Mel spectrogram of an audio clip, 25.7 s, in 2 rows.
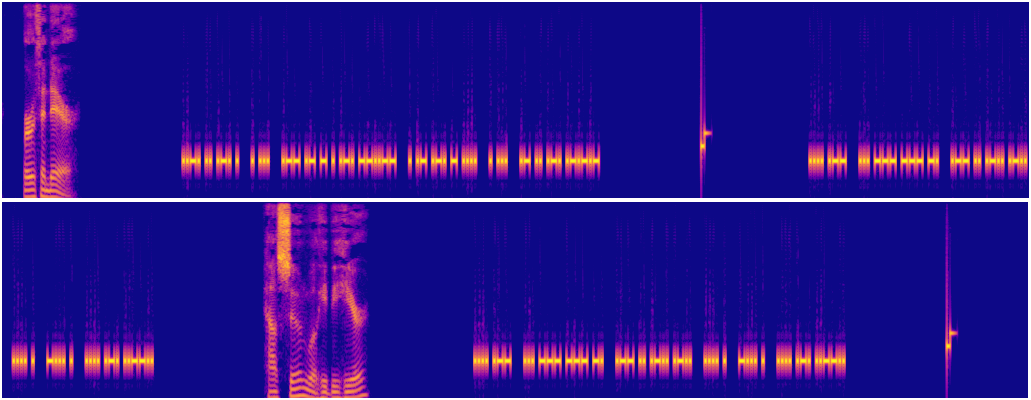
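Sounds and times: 
speech: 0.3 - 1.0, 16.2 - 17.5
very fast Morse code tones at 50 words per minute: 2.3 - 7.5, 10.1 - 14.8, 18.8 - 23.4.

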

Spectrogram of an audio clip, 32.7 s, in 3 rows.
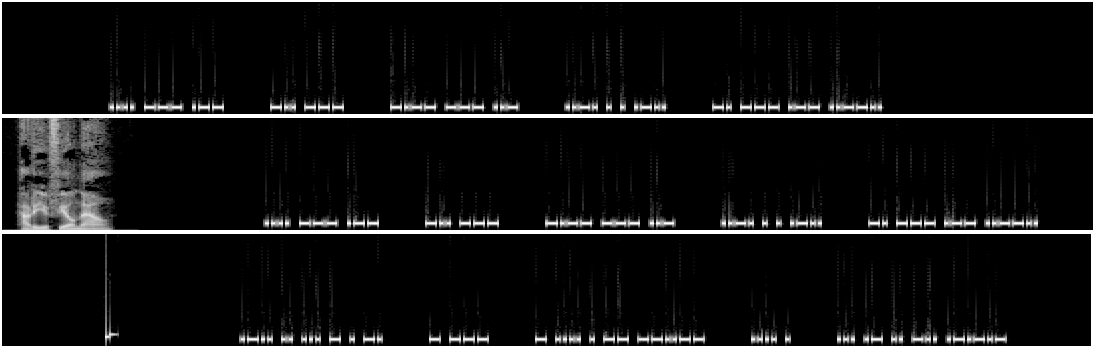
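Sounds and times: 
rapid Morse code tones: 1.1 - 8.8, 13.6 - 21.3, 24.2 - 31.9
speech: 11.1 - 12.1.

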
